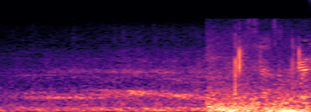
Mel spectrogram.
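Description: A stadium crowd murmurs and cheers in the distance.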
